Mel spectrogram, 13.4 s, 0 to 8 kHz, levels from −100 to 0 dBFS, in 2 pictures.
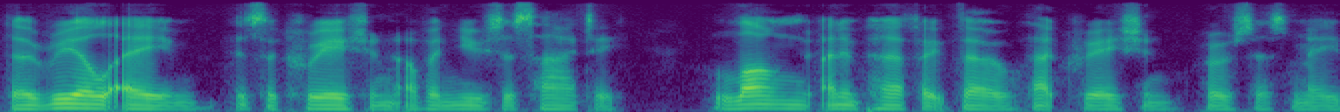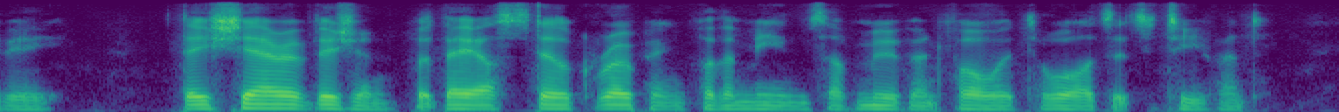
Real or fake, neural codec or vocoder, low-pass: fake; codec, 16 kHz, 6 kbps, DAC; 7.2 kHz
